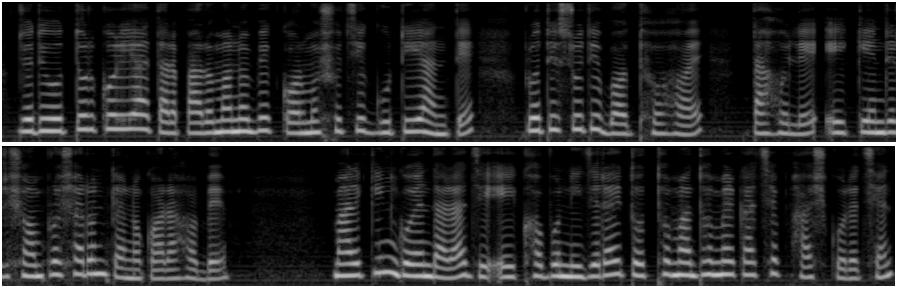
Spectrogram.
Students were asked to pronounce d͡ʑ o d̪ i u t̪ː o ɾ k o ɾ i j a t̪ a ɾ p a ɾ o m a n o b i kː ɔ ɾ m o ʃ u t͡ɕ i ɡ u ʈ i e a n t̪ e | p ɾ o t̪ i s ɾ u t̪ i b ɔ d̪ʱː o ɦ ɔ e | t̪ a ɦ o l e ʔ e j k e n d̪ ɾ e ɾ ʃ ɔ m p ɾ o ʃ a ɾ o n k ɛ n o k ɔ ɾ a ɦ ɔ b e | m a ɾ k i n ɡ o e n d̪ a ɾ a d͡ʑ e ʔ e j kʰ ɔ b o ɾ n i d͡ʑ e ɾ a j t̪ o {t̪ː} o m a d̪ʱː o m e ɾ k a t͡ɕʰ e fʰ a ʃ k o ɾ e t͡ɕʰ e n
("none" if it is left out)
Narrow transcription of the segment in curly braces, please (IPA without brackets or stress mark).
t̪ʰː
